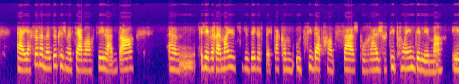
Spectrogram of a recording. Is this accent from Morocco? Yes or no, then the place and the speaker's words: no; Ontario, Canada; born there; now in Montreal, Canada; je suis née dans le nord de l'Ontario, donc je suis franco-ontarienne, comme tu as dit. Et une année plus tard dans ma vie, j'ai déménagé pour mes études. J'ai fait un DEC en danse à Drummondville. Après, j'ai déménagé à Concordia, à l'université ici à Montréal.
